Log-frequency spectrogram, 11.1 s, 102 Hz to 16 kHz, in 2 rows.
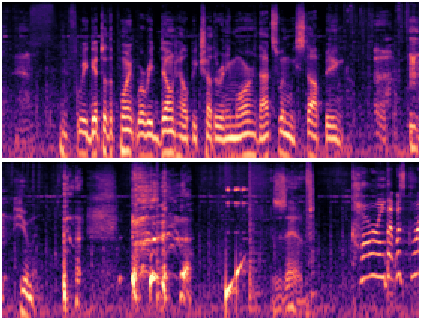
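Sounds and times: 
speech: 0.8 - 7.2, 9.3 - 11.1
person coughing: 7.3 - 8.1.

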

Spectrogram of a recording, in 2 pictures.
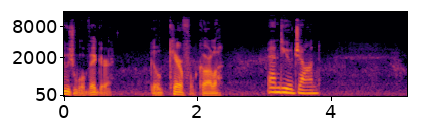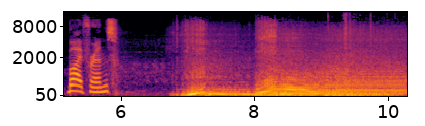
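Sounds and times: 
speech: 0.0 - 2.5, 3.1 - 3.9, 5.2 - 6.1
car engine revving as it pulls away hard across a highway: 6.6 - 10.2
car rear wheels spinning in loose dirt: 8.3 - 10.2.

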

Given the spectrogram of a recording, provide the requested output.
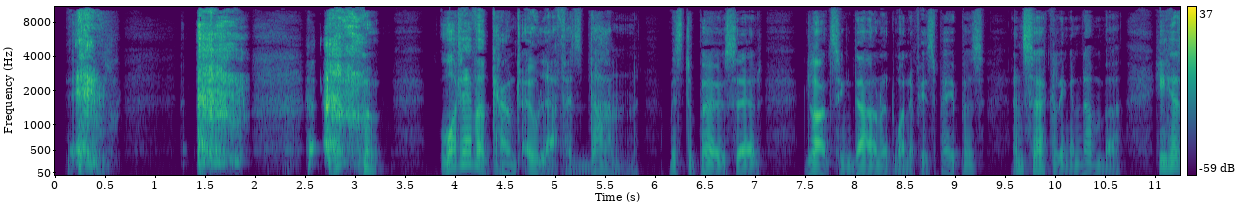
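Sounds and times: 
person coughing harshly into a handkerchief: 0.2 - 0.7, 1.3 - 3.3
speech: 3.0 - 11.2.

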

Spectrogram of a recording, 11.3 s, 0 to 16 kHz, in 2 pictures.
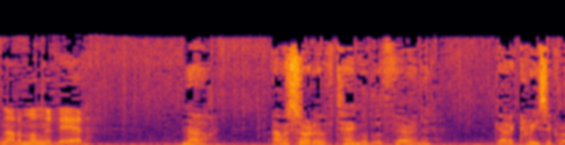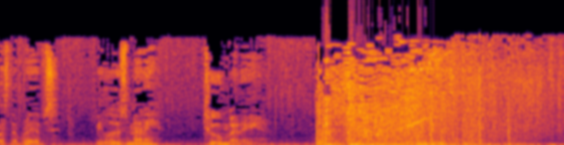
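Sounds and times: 
speech: 0.0 - 1.0, 1.8 - 4.4, 5.0 - 8.4
sustained roaring rumble with crackles and debris pops: 0.0 - 11.2
gas store building exploding in flames: 8.7 - 11.2.

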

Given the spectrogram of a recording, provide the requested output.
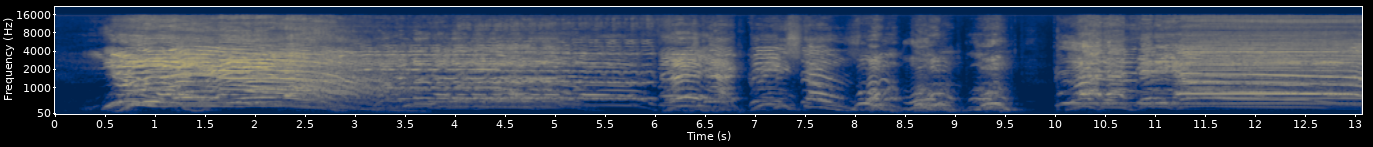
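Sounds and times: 
crowd of charging warriors shouting war cries and battle shouts: 0.4 - 13.0.

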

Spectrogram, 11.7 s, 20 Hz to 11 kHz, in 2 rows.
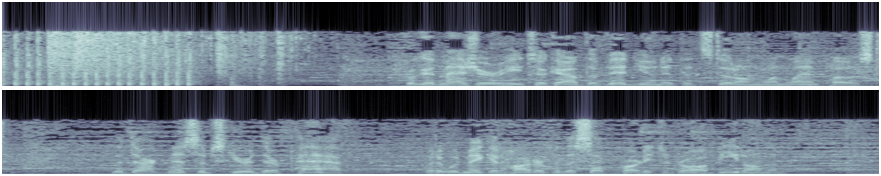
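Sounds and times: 
mini-Uzi submachine gun firing short bursts: 0.0 - 1.4
speech: 2.7 - 11.2.

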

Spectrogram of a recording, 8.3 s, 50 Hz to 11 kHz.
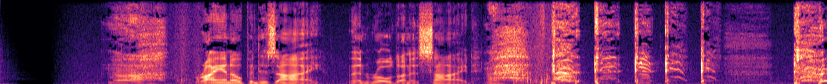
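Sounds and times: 
speech: 1.1 - 5.8
harsh raspy coughing: 5.0 - 7.3, 7.9 - 8.2
wheezy breath: 7.2 - 7.8.

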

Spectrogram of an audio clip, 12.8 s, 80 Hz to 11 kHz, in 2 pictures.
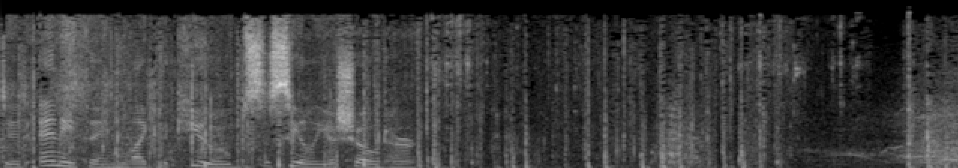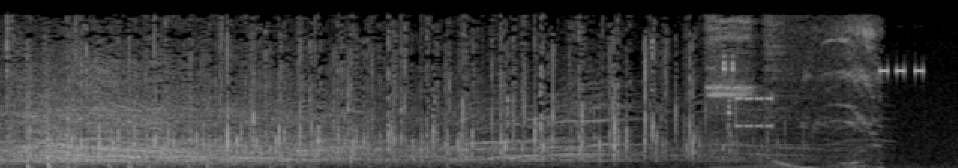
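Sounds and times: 
speech: 0.0 - 3.0
horse hooves clip-clopping during a show jumping ride: 0.0 - 5.5
crowd roaring and cheering: 5.8 - 11.8.

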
